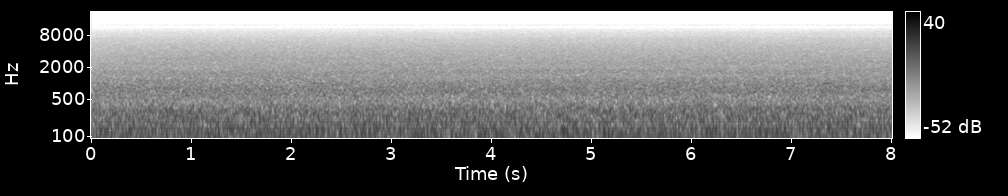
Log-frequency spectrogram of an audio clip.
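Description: Steady, loud rush of a wide waterfall and its rapids, water pouring over rock cascades.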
